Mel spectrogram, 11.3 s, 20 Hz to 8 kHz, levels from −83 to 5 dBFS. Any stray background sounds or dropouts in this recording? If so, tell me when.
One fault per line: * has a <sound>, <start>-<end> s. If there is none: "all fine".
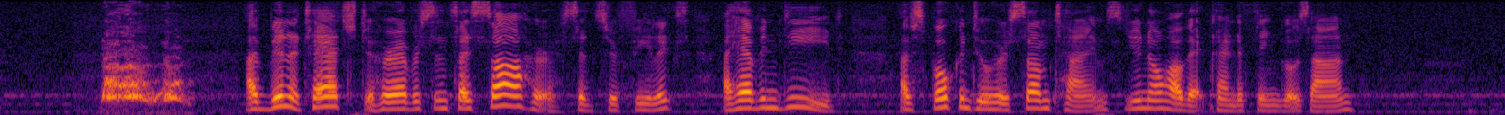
* has a bark, 0.7-1.5 s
